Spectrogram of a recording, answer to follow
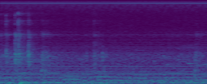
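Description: Computer keyboard keystrokes: a few light key clicks near the start, then only a steady low background hum.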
